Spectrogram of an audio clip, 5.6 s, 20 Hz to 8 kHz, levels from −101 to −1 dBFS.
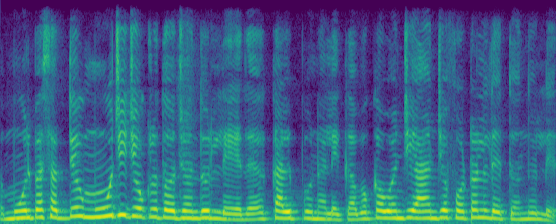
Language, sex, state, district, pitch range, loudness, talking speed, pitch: Tulu, female, Karnataka, Dakshina Kannada, 215-265 Hz, -13 LUFS, 160 wpm, 245 Hz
